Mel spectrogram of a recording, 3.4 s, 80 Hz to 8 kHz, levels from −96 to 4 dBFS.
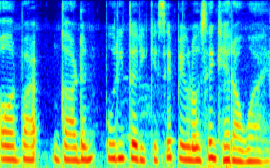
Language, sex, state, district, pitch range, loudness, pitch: Hindi, female, Chhattisgarh, Raipur, 225-250 Hz, -16 LUFS, 235 Hz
